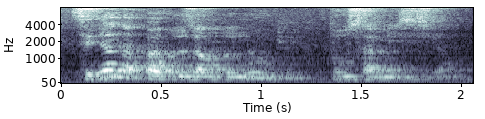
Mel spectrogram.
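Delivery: normal talking voice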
